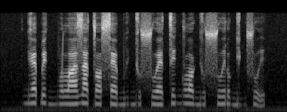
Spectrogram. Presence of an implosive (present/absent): present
